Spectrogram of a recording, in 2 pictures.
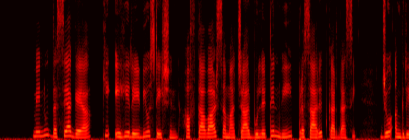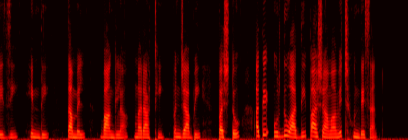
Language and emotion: Punjabi, neutral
